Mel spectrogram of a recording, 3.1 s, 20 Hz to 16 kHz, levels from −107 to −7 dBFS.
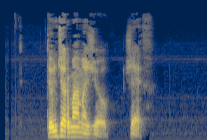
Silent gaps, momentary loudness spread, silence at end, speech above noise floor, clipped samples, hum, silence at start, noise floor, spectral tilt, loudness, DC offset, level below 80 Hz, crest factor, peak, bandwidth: none; 15 LU; 1 s; 54 dB; under 0.1%; none; 0.7 s; -74 dBFS; -5 dB/octave; -21 LUFS; under 0.1%; -68 dBFS; 20 dB; -4 dBFS; 11 kHz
